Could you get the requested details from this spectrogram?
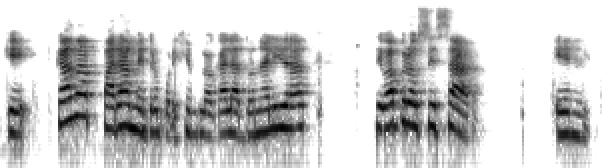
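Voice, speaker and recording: A middle-aged woman lectures on music therapy. Her voice sits a little high, and she explains step by step, pausing on fillers and restarting phrases. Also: a bit bright, poor audio. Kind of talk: university lecture.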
